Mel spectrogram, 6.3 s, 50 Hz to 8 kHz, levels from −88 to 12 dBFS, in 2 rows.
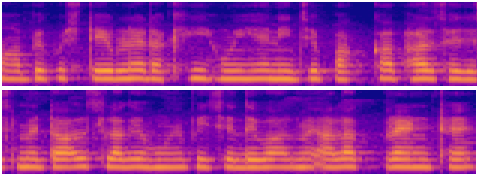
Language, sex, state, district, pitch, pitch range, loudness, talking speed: Hindi, female, Chhattisgarh, Korba, 235 Hz, 235-245 Hz, -18 LUFS, 210 wpm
